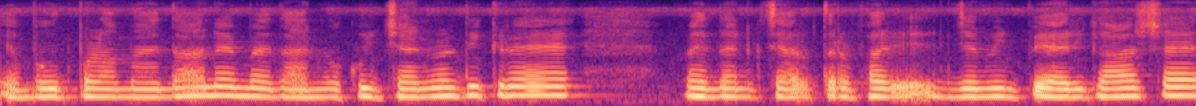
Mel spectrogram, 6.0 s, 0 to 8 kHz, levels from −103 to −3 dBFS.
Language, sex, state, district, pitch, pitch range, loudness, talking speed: Hindi, female, Punjab, Pathankot, 185 Hz, 180-200 Hz, -16 LUFS, 200 wpm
